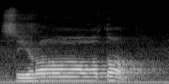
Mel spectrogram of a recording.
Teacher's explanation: Nah, ketika ada alif yang sebelumnya ada huruf yang fathah, maka dia menjadi mad asli tabi'i, harakatnya 2.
